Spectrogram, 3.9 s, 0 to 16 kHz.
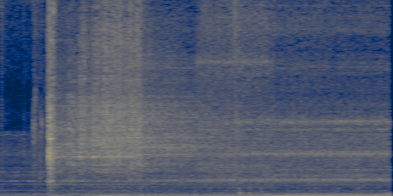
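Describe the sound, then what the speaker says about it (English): The fuel pump of a 2001 Buick LeSabre buzzes faintly from the back of the car as the key is cycled, a short click followed by a steady low hum that holds on without any talking. "I can hear the fuel pump buzzing in the back of the car now."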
